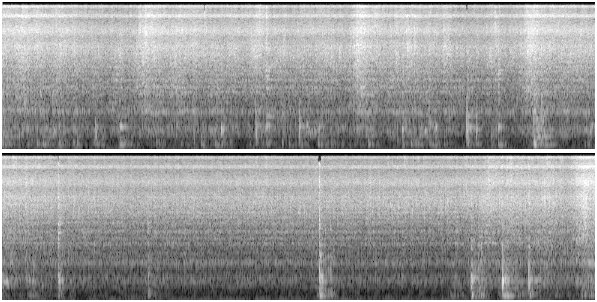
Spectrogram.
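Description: Chicken frying in a pan, stirred steadily with a continuous sizzle and occasional scrapes and clinks of the utensil against the pan, close and with no talk.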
